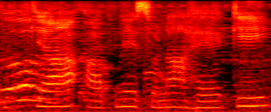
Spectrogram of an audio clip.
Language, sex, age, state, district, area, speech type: Hindi, female, 45-60, Madhya Pradesh, Narsinghpur, rural, read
